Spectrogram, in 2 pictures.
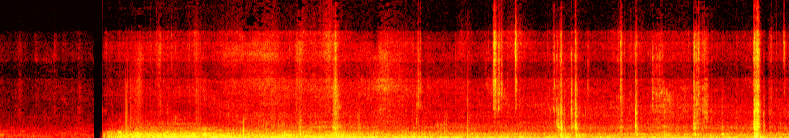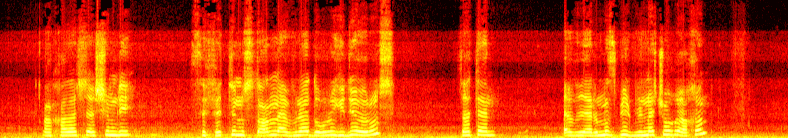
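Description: A car engine hums steadily from inside the moving car.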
